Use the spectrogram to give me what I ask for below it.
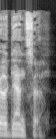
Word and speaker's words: Odense: Is it pronounced Odense or Odense? – Odense.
